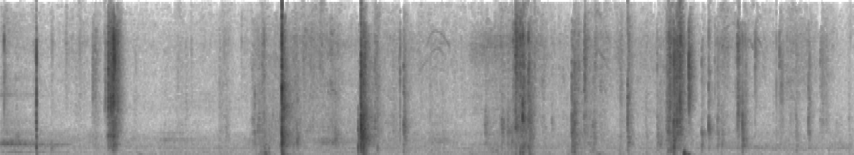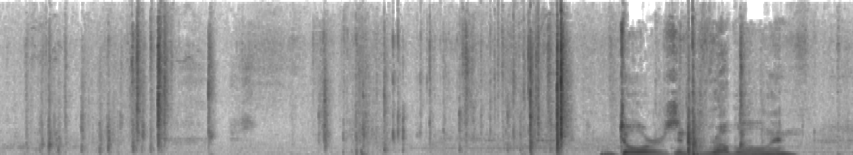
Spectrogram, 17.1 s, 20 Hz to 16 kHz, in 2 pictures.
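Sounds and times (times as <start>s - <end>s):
debris crunching underfoot: 2.2s - 10.8s, 11.4s - 16.3s.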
